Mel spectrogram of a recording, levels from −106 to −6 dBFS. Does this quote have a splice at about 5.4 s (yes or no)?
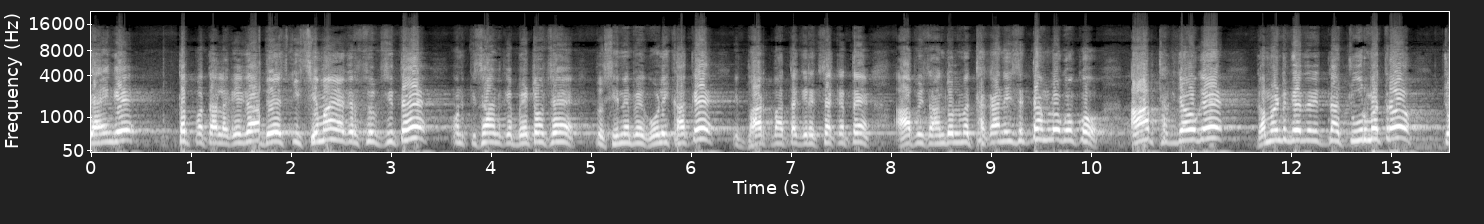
no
